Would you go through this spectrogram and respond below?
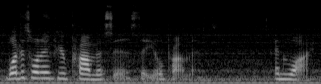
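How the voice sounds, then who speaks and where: A woman reading a picture book aloud to children in an encouraging, teacherly way, pausing to address them directly with questions. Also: high-pitched, steady tone, vocal fry, background noise. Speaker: storybook reader for children, student teacher.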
